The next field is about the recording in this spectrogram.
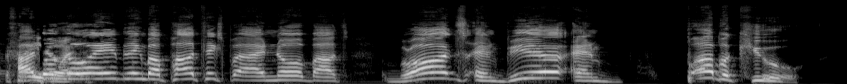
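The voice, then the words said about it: Put-on foreign accent. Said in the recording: “pardon my accent”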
